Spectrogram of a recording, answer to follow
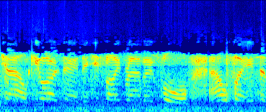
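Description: A distant station's voice received on single-sideband through a small Yaesu transceiver's speaker: continuous speech that sounds thin and narrow, like a telephone line, with nothing low or high in it, over a light hiss.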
